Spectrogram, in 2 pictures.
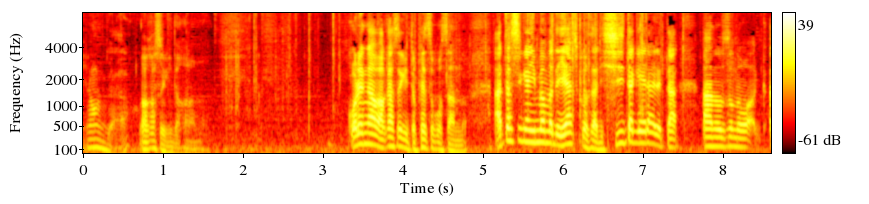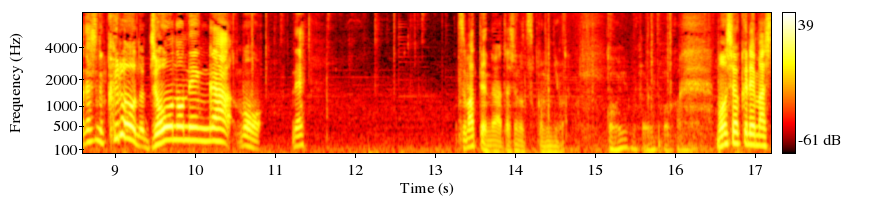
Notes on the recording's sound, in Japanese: クッソ暑いテラス席で収録しました。パーキング収録。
